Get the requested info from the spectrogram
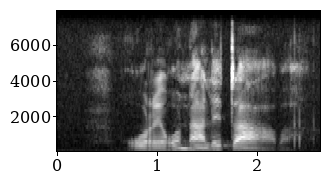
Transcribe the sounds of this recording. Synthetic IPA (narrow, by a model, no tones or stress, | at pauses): ɣʊrɪɣʊnalɪtʼaːba̰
